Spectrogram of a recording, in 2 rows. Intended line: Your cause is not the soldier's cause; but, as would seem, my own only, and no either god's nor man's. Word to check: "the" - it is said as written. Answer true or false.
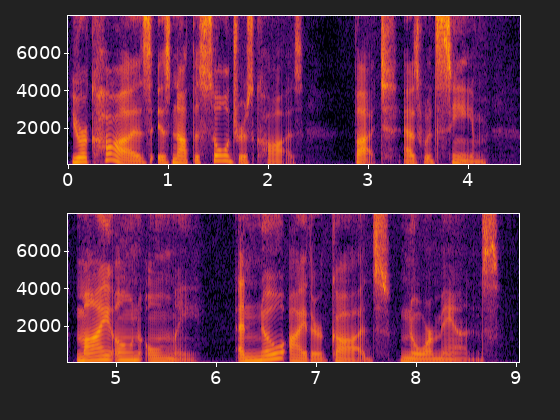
true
